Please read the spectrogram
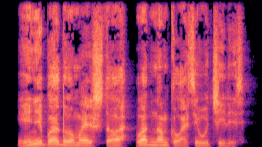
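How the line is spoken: Sighing. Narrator (Russian): вздохнул Удалов

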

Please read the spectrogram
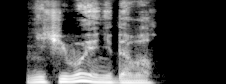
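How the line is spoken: Grumbling mutter. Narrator (Russian): пробурчал Эдик

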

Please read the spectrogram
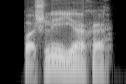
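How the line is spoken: Displeased mutter. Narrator (Russian): недовольно пробурчал Шурум

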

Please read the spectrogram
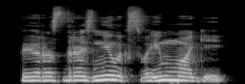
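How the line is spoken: Strained grumble. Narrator (Russian): Буркнул Тайчо, из последних сил

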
